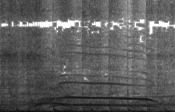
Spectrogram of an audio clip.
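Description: Electronic dance music from a DJ set, played loud: a steady kick-drum beat under a synth lead that glides up about half a second in, holds and drops away near the end, with a crowd cheering.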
